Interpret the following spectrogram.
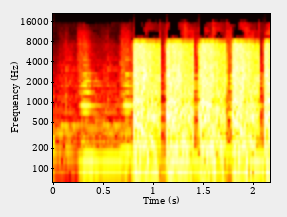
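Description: Four loud knocking thumps in quick succession, about three a second, starting a little before the middle, over background music.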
